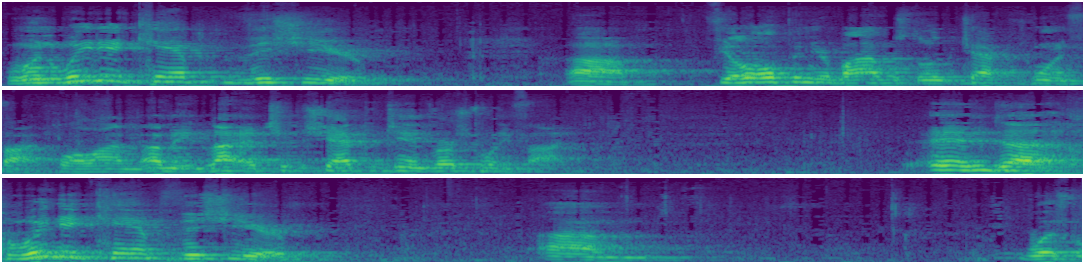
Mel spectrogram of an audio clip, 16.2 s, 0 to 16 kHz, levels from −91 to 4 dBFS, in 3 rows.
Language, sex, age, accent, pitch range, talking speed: English, male, 60-79, American, 135-185 Hz, 110 wpm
